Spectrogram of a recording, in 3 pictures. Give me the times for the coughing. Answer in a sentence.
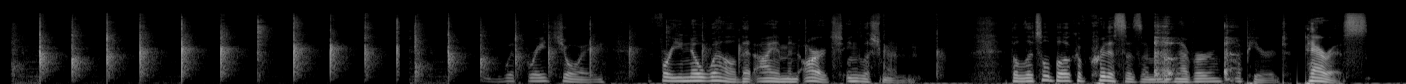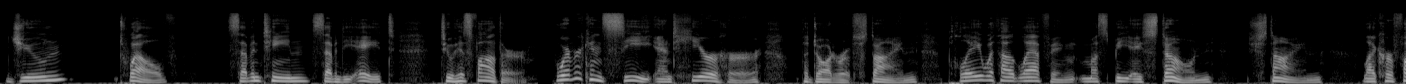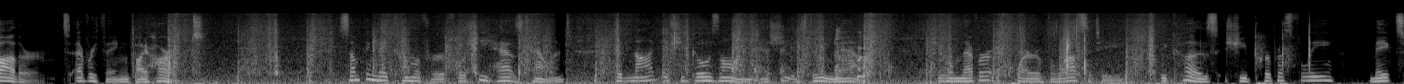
You can hear the coughing from 11.5 to 12.4 s and from 35.6 to 36.9 s.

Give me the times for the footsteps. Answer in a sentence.
The footsteps can be heard from 29.4 to 40.0 s.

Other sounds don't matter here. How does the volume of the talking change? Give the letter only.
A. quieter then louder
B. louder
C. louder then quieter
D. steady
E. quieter
D.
